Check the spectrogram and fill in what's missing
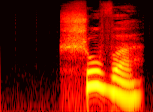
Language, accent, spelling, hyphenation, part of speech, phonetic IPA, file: Portuguese, Portugal, chuva, chu‧va, noun, [ˈt͡ʃu.βɐ], Pt chuva.ogg
- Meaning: rain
